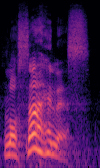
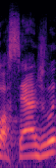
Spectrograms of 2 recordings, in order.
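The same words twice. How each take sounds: First: The name is said with Spanish pronunciation. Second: The name is said with English pronunciation. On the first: The speaker calls it right. "it's Los Angeles" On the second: The speaker calls it wrong. "It's not called Los Angeles"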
